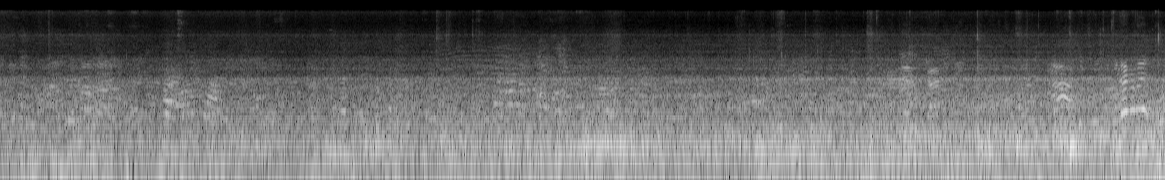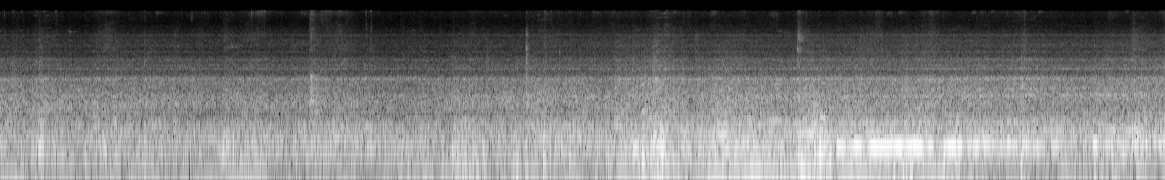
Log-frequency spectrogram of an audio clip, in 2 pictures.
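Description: Voices of people on a platform chatter in the distance.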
